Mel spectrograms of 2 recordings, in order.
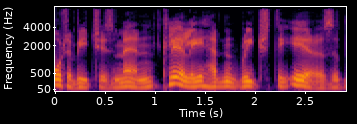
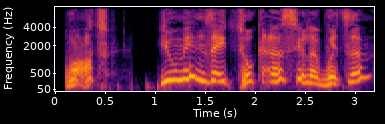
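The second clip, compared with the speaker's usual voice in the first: shocked; 6 dB louder than usual. Acted. Shocked mother hears news.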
